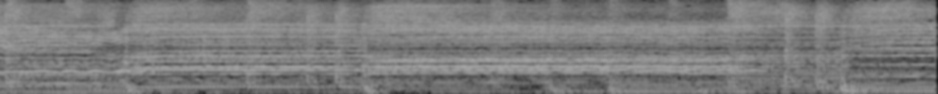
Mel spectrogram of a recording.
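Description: Live gospel music: a woman's voice holds long notes with vibrato over a choir and instrumental accompaniment.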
